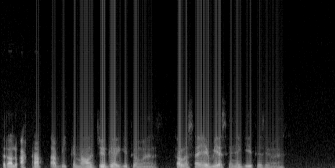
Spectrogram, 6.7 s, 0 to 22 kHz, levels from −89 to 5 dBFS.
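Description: Block size mismatch (padded) runs from 0.70 s to the end at 6.70 s. Each block arrives short and is topped up with zeros, leaving a gap every block. This produces an 86.1 Hz buzz, consistent with a 512-sample read block, and the speech slows to 0.625 times its speed with its timbre intact.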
